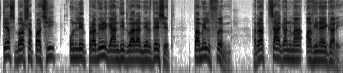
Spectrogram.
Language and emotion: Nepali, neutral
